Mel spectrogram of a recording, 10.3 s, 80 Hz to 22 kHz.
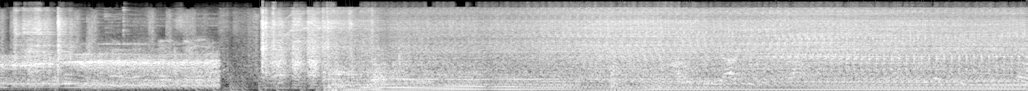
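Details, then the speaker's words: Fiat 500 Abarth just after fitting a Forge blow-off valve, PCV and intake refitted: the starter cranks, the engine catches and settles to a steady idle with a clean rising note; the car runs perfectly fine and sounds different. "so we put it on car runs perfectly fine the sounds pretty different"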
